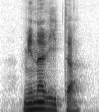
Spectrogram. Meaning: exactly, actually
- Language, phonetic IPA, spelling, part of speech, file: Belarusian, [mʲenaˈvʲita], менавіта, adverb, Be-менавіта.ogg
